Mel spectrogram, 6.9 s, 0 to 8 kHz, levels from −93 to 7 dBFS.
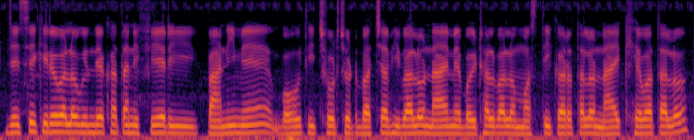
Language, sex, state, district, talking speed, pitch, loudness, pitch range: Maithili, male, Bihar, Samastipur, 215 wpm, 155 Hz, -26 LUFS, 150-165 Hz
